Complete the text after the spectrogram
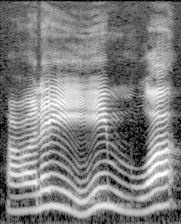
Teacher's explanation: یہاں پر غنہ نہیں ہے، یہاں پر دیر نہیں لگے گی، یہاں پر آپ نے میم کو واضح کر کے پڑھنا ہے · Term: میم واضح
